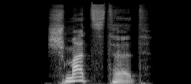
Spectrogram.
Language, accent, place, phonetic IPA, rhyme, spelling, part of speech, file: German, Germany, Berlin, [ˈʃmat͡stət], -at͡stət, schmatztet, verb, De-schmatztet.ogg
- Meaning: inflection of schmatzen: 1. second-person plural preterite 2. second-person plural subjunctive II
